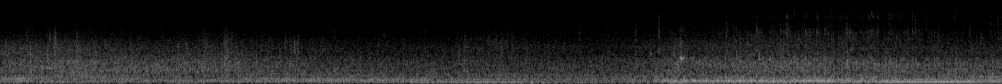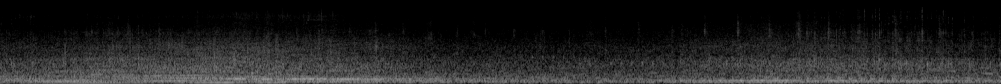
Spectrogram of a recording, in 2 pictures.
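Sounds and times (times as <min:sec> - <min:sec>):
racing car engines revving: 0:06.5 - 0:14.4, 0:16.4 - 0:20.0.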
